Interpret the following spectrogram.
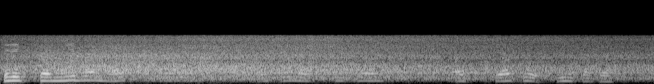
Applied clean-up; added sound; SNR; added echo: none; Waves, surf; -4 dB; reverberation time 1.0 s.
